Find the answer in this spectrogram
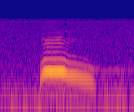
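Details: Male Eurasian eagle-owl at a Latvian live-camera site hooting for a mate while no female answers: a single deep, resonant hoot lasting under a second that swells, then slides gently downward before cutting off, with faint background hiss.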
